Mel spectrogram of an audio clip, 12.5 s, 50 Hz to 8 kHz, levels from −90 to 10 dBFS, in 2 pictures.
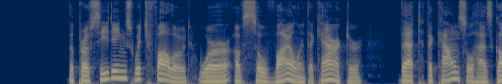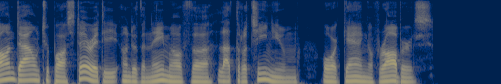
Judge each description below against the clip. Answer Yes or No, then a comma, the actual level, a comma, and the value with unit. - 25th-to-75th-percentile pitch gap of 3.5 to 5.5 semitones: Yes, average, 3.9 semitones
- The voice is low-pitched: Yes, low, 125 Hz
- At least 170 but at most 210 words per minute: No, slow, 135 wpm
